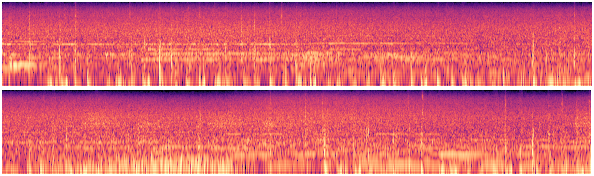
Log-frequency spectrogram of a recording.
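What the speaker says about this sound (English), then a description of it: "It's been raining a lot recently, hasn't it?" Steady rain falls across a medieval village in Kingdom Come: Deliverance, a constant hiss of close downpour lasting throughout with no pauses and faint background tones underneath.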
